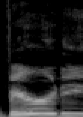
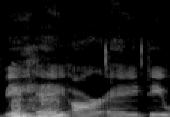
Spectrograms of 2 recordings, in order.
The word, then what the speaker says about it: Varady: And Dr. Kristen Verity, is that how that's pronounced? Varady, the Every Other Day Diet.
